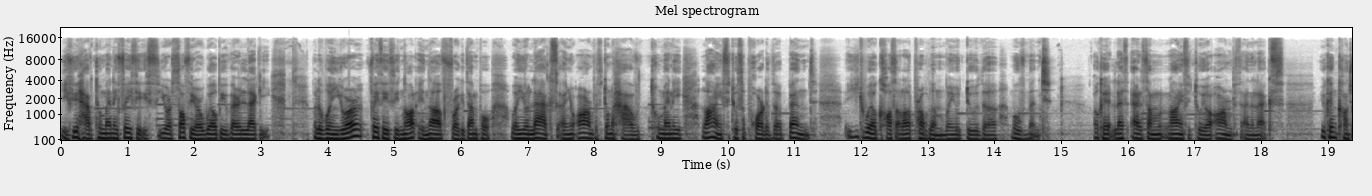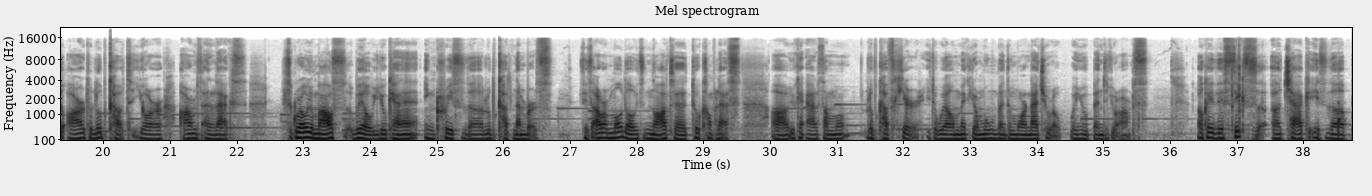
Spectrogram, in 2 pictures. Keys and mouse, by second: 0.2 click, 0.8 Tab, 7.3 shift+middle click, 11.6 ctrl+r, 17.4 ctrl+r, 21.3 shift+middle click, 26.4 ctrl+r, 26.8 click, 27.3 ctrl+r, 27.8 ctrl+r, 28.4 ctrl+r, 29.2 ctrl+r, 29.9 ctrl+r, 31.3 Tab, 32.6 Tab, 33.6 middle click, 34.3 KP_1, 35.3 ctrl+r, 37.1 Tab, 37.7 shift+middle click.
